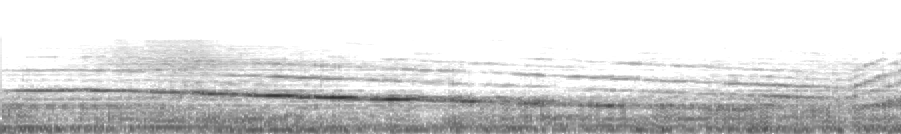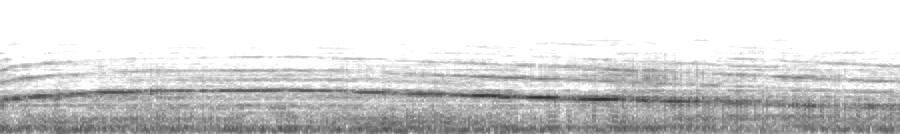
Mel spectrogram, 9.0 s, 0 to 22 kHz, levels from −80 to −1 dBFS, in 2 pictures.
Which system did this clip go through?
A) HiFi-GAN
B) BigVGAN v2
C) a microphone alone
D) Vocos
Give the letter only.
A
